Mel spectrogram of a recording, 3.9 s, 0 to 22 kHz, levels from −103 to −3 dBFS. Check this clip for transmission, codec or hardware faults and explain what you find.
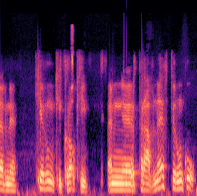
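Corrupt frames were decoded in two places, at 1.42 to 1.51 s, spanning roughly three frames, and at 2.62 to 2.65 s, about one frame. Flipped bits in the compressed data gave the decoder wrong gains or codes, which it played anyway, placing energy at wrong frequencies and producing a short chirp or noise burst. Unlike a dropout, which goes silent or gets smoothed over, each burst adds loud, unrelated sound. Unlike a click, it lasts a whole frame.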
